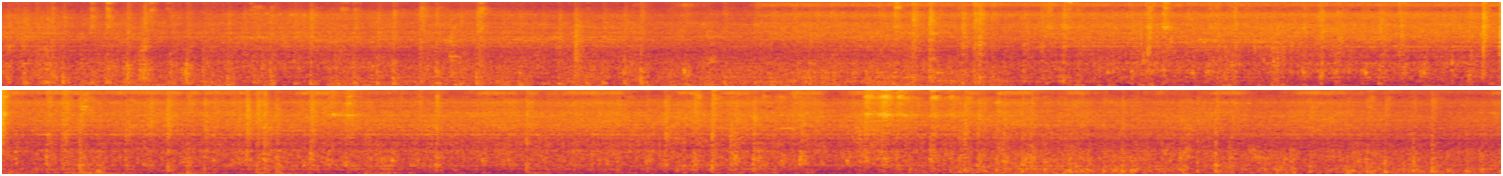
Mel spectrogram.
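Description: Express passenger train's coaches running along the track, heard from aboard: a steady rumble with the clickety-clack of wheels over rail joints and occasional sharper clicks.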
